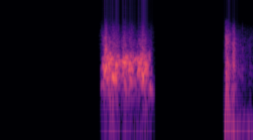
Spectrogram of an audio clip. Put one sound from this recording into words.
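A short springy jump sound plays.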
